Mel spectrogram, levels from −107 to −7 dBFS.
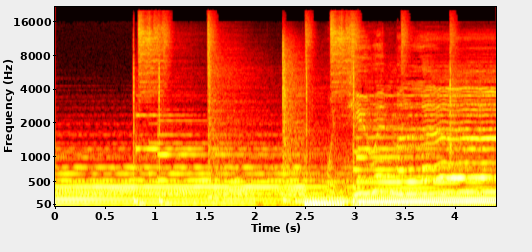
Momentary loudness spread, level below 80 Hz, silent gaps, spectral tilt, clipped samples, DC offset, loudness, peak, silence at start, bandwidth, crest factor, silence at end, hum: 8 LU; -22 dBFS; none; -7 dB/octave; under 0.1%; under 0.1%; -16 LUFS; -2 dBFS; 0 s; 19 kHz; 12 dB; 0 s; none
